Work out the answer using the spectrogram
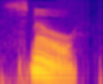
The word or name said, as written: Snowing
